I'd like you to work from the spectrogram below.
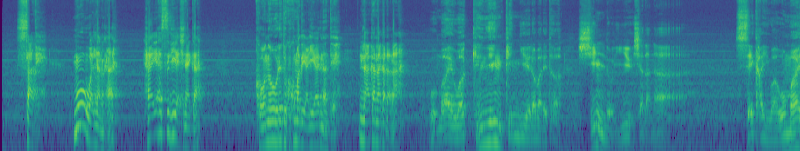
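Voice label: Japanese game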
